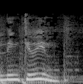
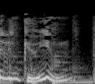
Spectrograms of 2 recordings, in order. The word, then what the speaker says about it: LinkedIn: Esto no es LinkedIn, que el otro día me enteré que no se dice LinkedIn. Es LinkedIn. LinkedIn.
